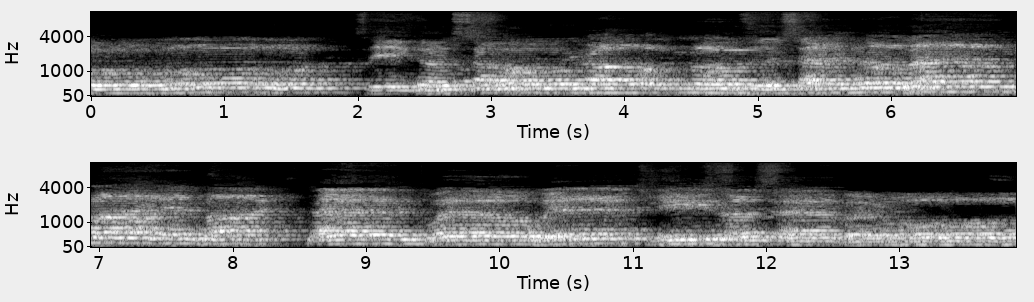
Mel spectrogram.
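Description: A congregation singing a hymn a cappella, many voices together with no instruments, holding long notes.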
